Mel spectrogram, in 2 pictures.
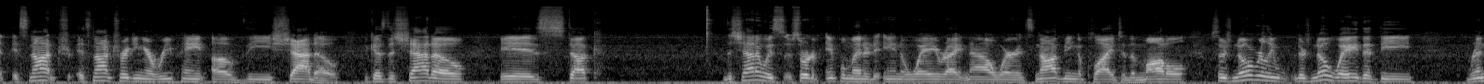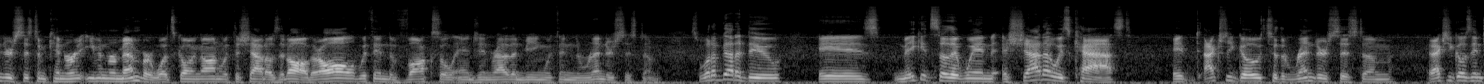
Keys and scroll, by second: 4.6 e, 6.0 r, 9.7 e, 10.7 e, 11.2 e, 12.4 typing, 13.8-15.0 typing, 25.2-27.6 typing, 28.7-29.6 typing.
